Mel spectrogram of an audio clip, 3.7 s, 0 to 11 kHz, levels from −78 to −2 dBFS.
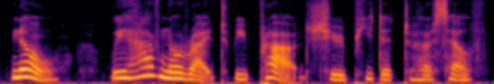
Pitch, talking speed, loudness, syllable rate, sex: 225 Hz, 195 wpm, -18 LUFS, 4.7 syllables/s, female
